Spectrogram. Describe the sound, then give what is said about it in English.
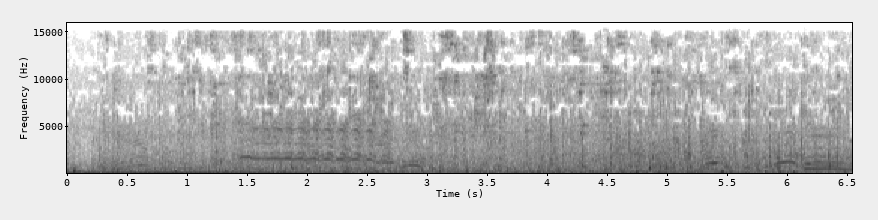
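Horses pulling a wagon clip-clop steadily, and whinnies ring out above the hoofbeats over a continuous rumbling bed of sound. “Zach helps Missy into her wagon, and they ride back to the office.”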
